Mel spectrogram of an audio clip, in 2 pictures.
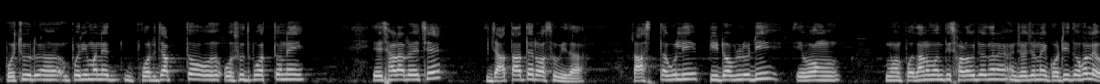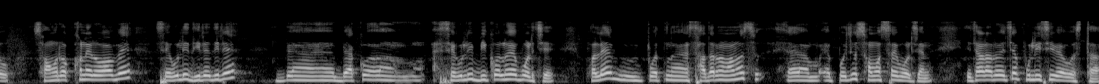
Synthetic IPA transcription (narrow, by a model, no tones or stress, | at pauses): pɾot͡ɕuɾpoɾimanepɔɾd͡ʑap̚t̪ooʃud̪ʱpɔt̪ːonej | et͡ɕʰaɽaɾoet͡ɕʰe | d͡ʑat̪at̪eɾɔʃubid̪ʱa | ɾast̪aɡulipiɖɔbljuɖieβoŋ | pɾod̪ʱanmont̪ɾiʃɔɽokd͡ʑod͡ʑonaeɡoʈʰit̪̬oɦoleoʃɔŋɾokʰːoneɾobʱabeʃeɡulid̪ʱiɾed̪ʱiɾe | bɛk | ʃeɡulibikolɦoep̬oɽt͡ɕʰe | fʰɔlepʃad̪ʱaɾonmanuʃ | pɾod͡ʑuʃɔmoʃːaebolt͡ɕʰenet͡ɕʰaɽaɾoet͡ɕʰepuliʃibɛbost̪ʰa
